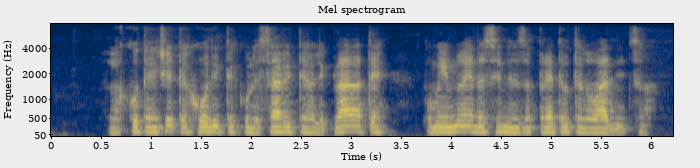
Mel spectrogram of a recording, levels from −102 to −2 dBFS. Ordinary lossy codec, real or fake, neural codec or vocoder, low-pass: none; fake; codec, 16 kHz in and 24 kHz out, 2.2 kbps, FireRedTTS-2 codec; 7.2 kHz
